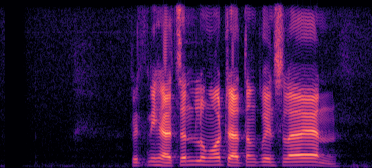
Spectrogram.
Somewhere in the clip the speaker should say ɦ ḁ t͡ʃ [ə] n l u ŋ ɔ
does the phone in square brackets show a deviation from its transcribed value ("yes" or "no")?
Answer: no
